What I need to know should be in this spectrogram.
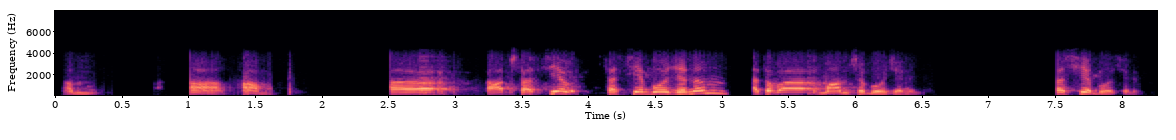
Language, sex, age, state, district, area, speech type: Sanskrit, male, 60+, Tamil Nadu, Coimbatore, urban, conversation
